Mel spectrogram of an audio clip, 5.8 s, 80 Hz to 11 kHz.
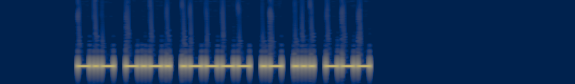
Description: Morse code, heard as a keyed tone, about 30 wpm, 700 Hz. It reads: KC1ASO
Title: USA Call Signs - 6 Characters - 30wpm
